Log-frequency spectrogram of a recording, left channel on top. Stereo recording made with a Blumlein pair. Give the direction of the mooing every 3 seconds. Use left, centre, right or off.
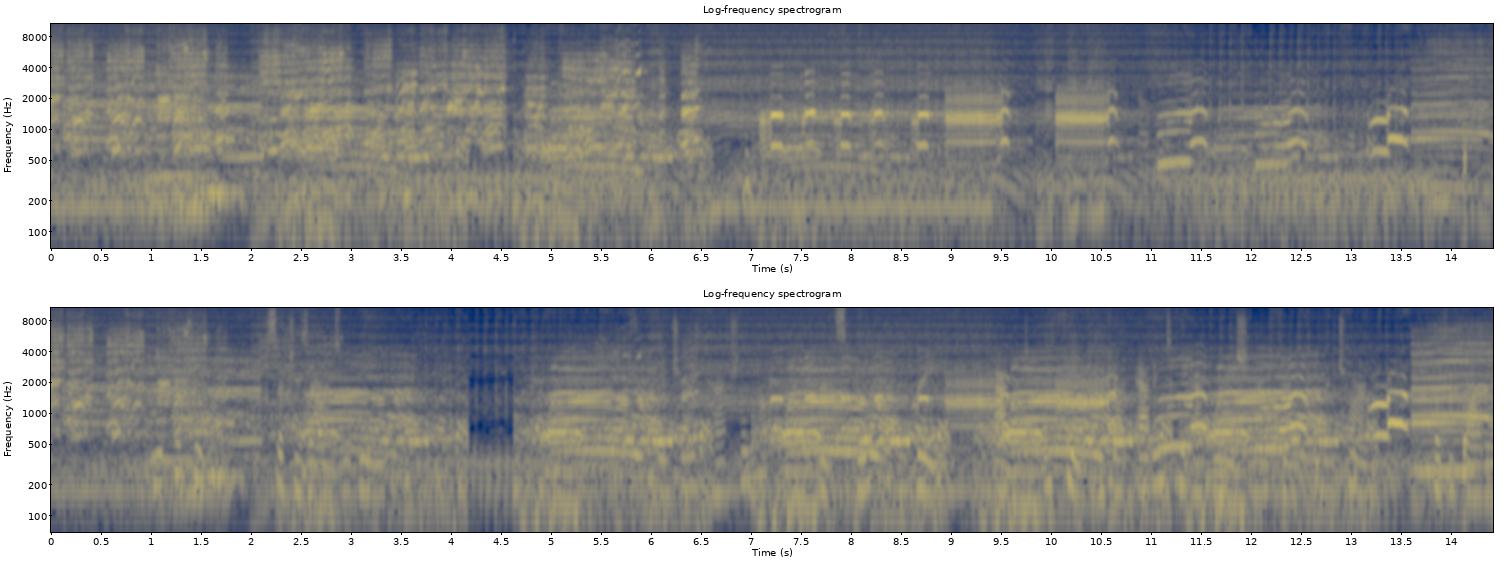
centre, centre, right, right, right.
